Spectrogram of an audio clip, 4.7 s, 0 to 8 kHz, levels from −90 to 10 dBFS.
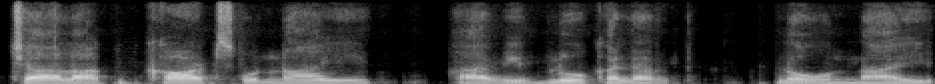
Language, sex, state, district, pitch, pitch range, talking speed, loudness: Telugu, male, Telangana, Hyderabad, 145 Hz, 130-160 Hz, 100 wpm, -18 LUFS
